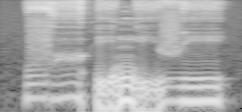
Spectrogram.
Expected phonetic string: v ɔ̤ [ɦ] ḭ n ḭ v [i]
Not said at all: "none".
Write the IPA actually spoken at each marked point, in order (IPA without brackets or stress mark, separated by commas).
ʔ, i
